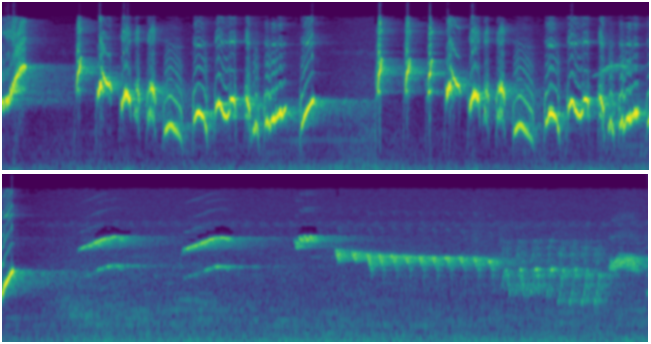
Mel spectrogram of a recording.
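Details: White-rumped shama in fired-up competitive singing with many voices: a dense burst of rapid, varied, sweeping notes for about five seconds, a brief pause mid-burst, then softer, drawn-out clear whistles trailing off.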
